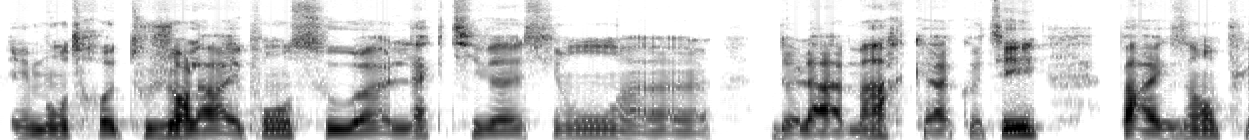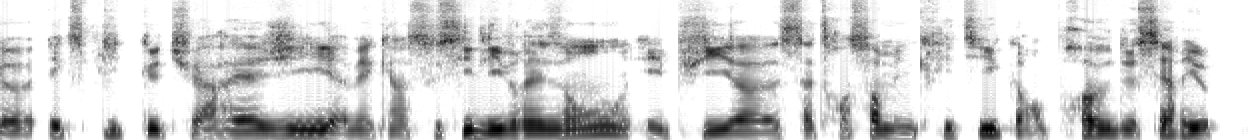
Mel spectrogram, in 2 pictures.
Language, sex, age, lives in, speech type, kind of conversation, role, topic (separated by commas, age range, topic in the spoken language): French, male, 45-49, France, read, expert-assistant, expert, Quelles idées pourrait-on imaginer pour aider une marque à donner une image plus sympathique au public ?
